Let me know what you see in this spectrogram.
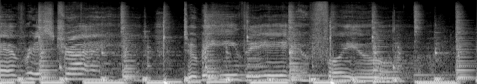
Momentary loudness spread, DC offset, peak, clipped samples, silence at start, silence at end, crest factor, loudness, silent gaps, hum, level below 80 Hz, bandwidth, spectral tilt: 4 LU; under 0.1%; 0 dBFS; under 0.1%; 0 s; 0 s; 14 dB; -14 LUFS; none; none; -18 dBFS; over 20 kHz; -5.5 dB/octave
